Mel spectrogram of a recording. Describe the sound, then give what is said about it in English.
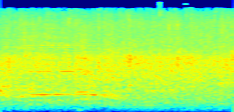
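Church audience clapping their hands together in praise, a dense, continuous wash of claps at an even, fairly loud level throughout. “Clap your hands to him. Bless his name.”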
